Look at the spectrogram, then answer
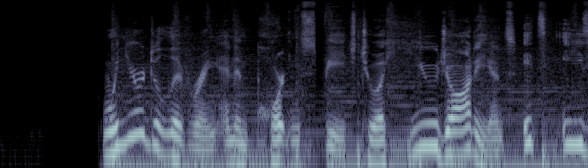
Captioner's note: voice-over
